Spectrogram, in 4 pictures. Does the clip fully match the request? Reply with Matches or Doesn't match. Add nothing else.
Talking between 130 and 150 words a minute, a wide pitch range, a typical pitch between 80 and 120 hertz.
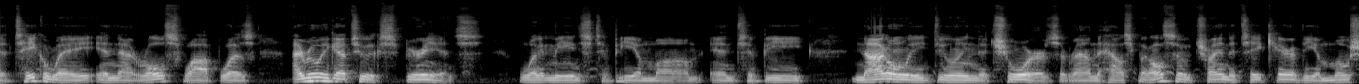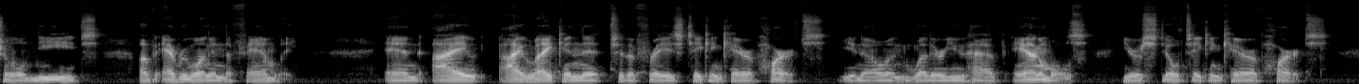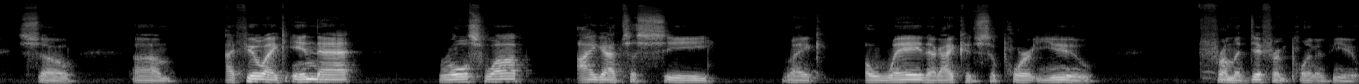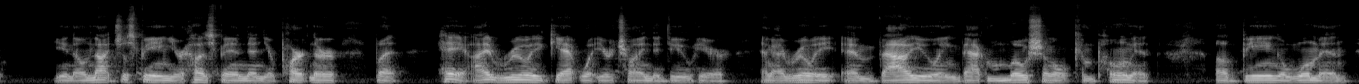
Doesn't match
